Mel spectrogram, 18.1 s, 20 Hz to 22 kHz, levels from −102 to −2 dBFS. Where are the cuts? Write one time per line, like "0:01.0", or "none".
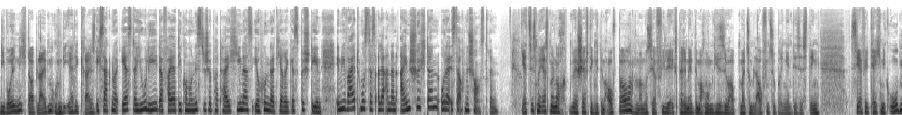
0:01.9
0:10.4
